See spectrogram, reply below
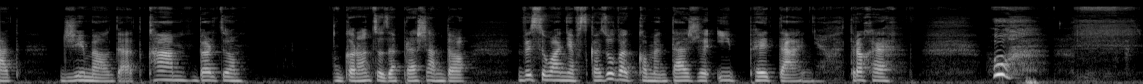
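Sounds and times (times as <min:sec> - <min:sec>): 
speech: 0:00.0 - 0:02.5, 0:03.3 - 0:09.0, 0:09.9 - 0:10.5
woman breathing softly after running: 0:04.7 - 0:05.2, 0:08.3 - 0:11.4
woman gasping for breath after running: 0:09.2 - 0:11.4.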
